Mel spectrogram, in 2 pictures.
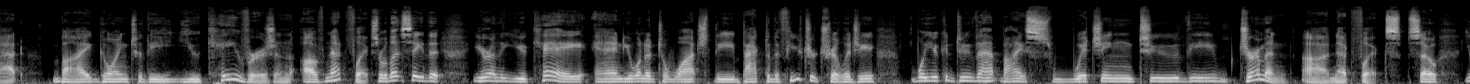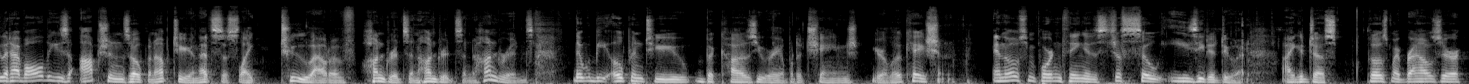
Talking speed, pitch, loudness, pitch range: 190 wpm, 130 Hz, -17 LUFS, 115-150 Hz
